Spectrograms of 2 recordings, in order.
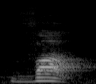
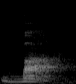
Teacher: Now, the bet without the dagash or dagash here makes a va sound. It's the letter bet, but it's softened and it makes a va sound. So with the patak, it would be va.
